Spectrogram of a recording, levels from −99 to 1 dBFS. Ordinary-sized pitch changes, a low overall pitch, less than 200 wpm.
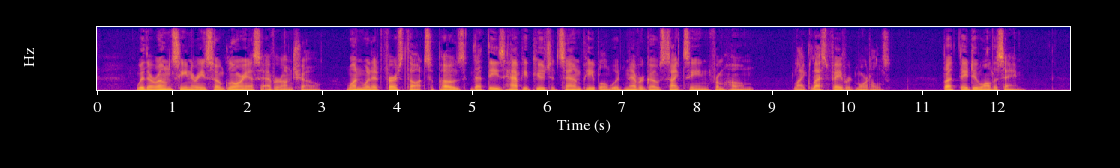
Yes: average, 3.6 semitones; very low, 85 Hz; average, 170 wpm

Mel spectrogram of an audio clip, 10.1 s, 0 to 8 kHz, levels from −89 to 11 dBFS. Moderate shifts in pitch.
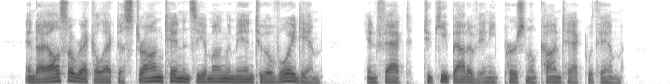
Yes: average, 4.6 semitones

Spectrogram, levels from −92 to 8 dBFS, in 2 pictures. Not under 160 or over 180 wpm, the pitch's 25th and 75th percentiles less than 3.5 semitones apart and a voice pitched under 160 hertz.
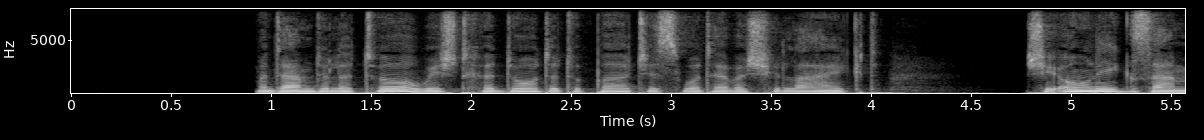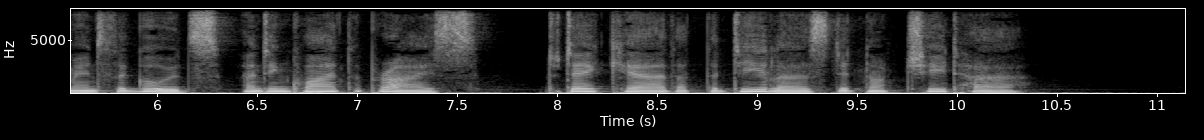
Yes: average, 165 wpm; average, 2.9 semitones; medium, 140 Hz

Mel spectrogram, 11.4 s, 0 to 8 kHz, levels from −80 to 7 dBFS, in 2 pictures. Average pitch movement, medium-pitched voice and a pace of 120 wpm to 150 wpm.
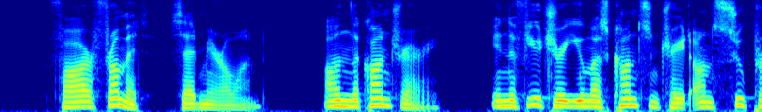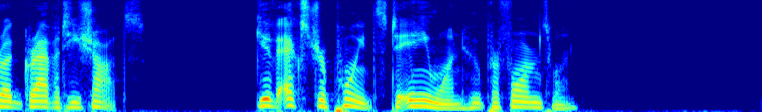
Yes: average, 4.2 semitones; medium, 145 Hz; slow, 135 wpm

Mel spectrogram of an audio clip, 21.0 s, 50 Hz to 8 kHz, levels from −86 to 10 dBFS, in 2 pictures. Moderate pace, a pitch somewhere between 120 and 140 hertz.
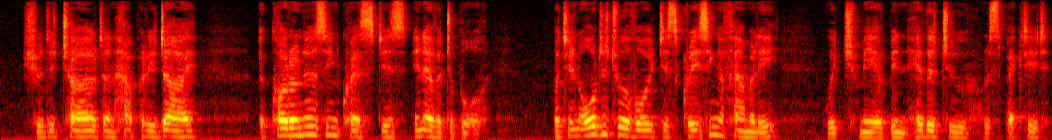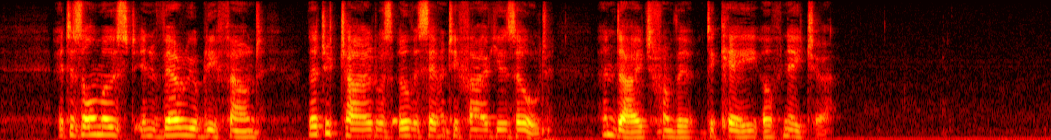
No: slow, 130 wpm; low, 135 Hz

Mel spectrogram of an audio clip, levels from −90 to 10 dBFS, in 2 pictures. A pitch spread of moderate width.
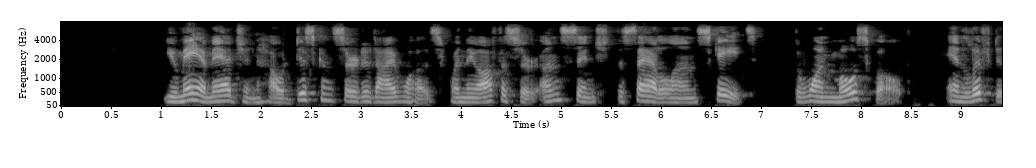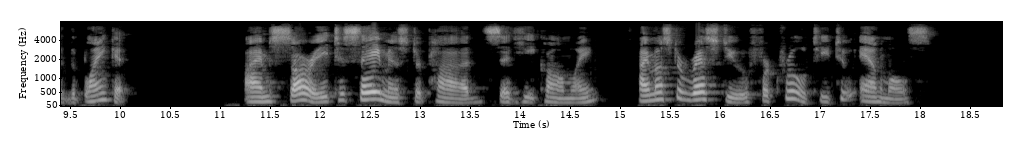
No: wide, 5.8 semitones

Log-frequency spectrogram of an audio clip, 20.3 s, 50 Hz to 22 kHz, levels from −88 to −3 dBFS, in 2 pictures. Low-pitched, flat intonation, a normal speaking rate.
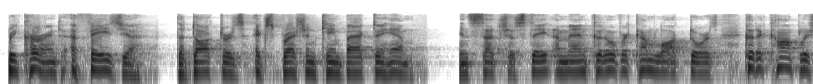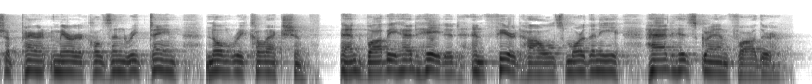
No: low, 130 Hz; narrow, 2.1 semitones; slow, 120 wpm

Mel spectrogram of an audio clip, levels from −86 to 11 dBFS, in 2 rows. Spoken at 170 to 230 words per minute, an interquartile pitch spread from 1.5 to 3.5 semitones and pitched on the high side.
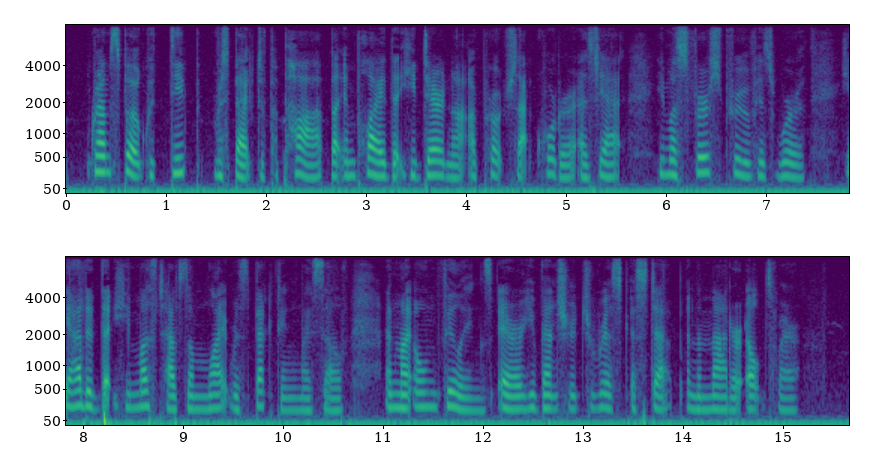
Yes: average, 190 wpm; average, 2.8 semitones; high, 200 Hz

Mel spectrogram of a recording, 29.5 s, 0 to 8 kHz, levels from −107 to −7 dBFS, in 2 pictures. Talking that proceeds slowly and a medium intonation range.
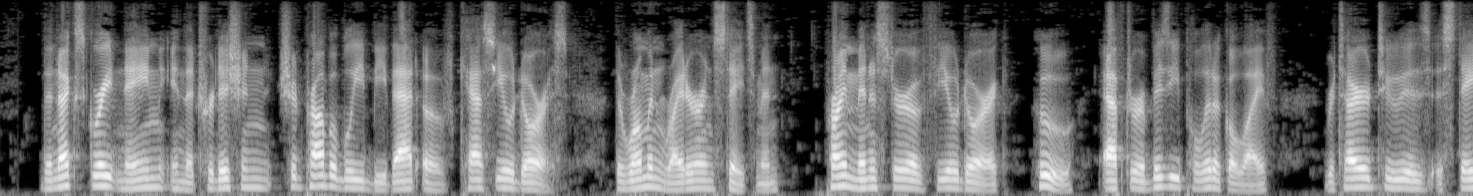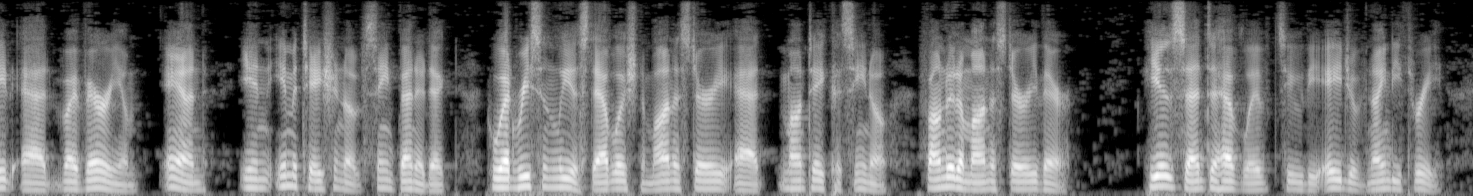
Yes: slow, 130 wpm; average, 3.8 semitones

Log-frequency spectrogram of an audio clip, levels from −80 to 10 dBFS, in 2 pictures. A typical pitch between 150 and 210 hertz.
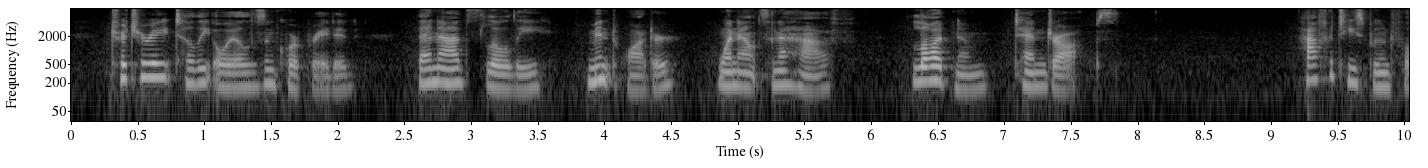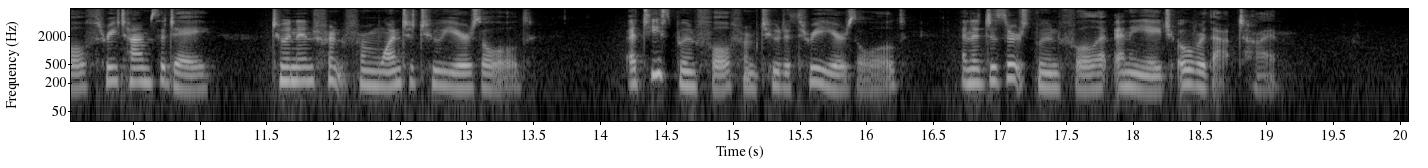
Yes: medium, 185 Hz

